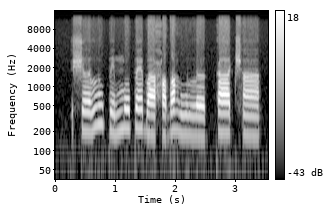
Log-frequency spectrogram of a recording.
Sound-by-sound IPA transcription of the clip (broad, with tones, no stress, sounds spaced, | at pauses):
ʃ əː˨ lː u˦ p e˨ mː o˦ p ɛ˦ b a˨ ħ e˨ dˤ ʊ˦ ɦ u˨ lː əː˨ kː aː˦ t͡ʃʰ ã˦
